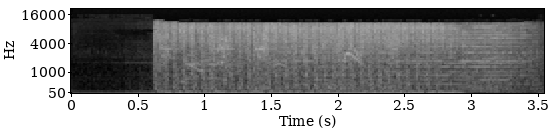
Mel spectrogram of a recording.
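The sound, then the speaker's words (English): Gunfire erupting from above near a soldiers' crawler vehicle with a twin machine-gun turret: a sudden loud, dense burst of rapid shots that rattles on for about two and a half seconds before easing off. “Suddenly, gunfire erupts from above.”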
